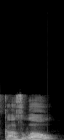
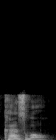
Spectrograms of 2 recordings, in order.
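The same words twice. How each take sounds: First: It is pronounced with Portuguese sounds. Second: It is pronounced with English sounds. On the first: "Em português" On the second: "em inglês"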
